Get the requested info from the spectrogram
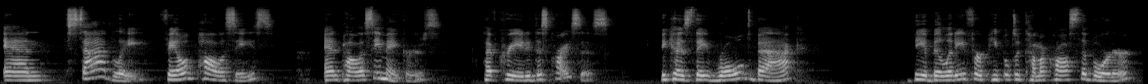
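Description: A woman's voice: medium pitch, unhurried, poor audio. Earnest, emphatic woman guest. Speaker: interview guest, former federal employee. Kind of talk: remote news interview.

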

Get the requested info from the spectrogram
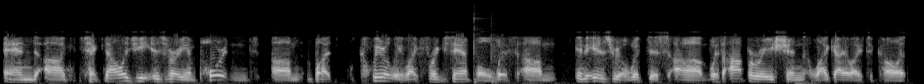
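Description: A man being interviewed as a guest on a radio show, speaking haltingly with many restarts. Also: mid-range voice, a little hiss or hum. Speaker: guest, retired intelligence officer. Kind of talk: phone-in interview. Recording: tinny phone line.

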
